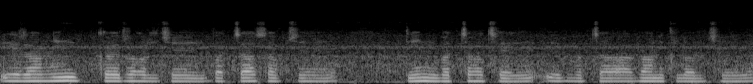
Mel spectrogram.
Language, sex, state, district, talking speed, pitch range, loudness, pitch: Maithili, male, Bihar, Begusarai, 125 wpm, 145-155 Hz, -27 LUFS, 150 Hz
